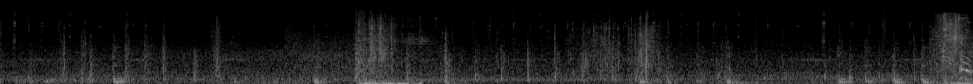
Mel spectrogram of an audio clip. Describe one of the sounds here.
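Quick footsteps thud on hard metal floors.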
